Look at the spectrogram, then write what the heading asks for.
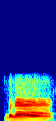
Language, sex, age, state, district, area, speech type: Odia, male, 30-45, Odisha, Bargarh, urban, conversation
